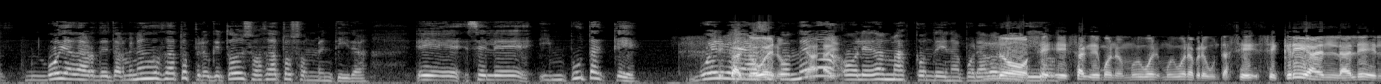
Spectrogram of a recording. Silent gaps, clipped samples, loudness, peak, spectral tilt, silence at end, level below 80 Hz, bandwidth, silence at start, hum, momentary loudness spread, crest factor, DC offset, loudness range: none; under 0.1%; -14 LUFS; 0 dBFS; -4.5 dB/octave; 0 s; -40 dBFS; 8 kHz; 0 s; none; 15 LU; 14 dB; under 0.1%; 7 LU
